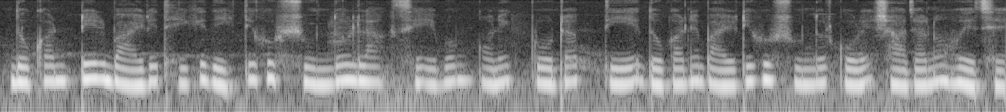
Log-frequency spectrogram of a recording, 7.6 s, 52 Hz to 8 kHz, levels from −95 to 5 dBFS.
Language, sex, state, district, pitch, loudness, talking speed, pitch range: Bengali, female, West Bengal, Malda, 190 Hz, -14 LUFS, 145 wpm, 180-205 Hz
